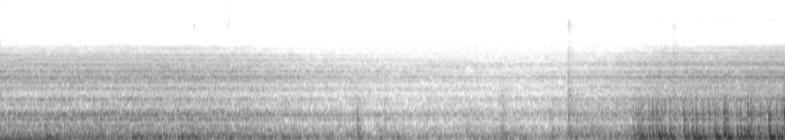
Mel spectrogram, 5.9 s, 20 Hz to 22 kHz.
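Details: Mesa Boogie Dual Rectifier Multi-Watt tube amp idling on gain channels (raw, vintage, modern) with a hum and random crackling like bacon frying, intermittent, not on clean channel 1; owner suspects failing resistor or unchanged tubes, also pops when switching channels.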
